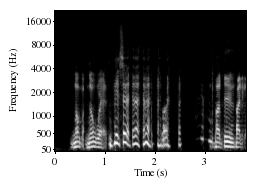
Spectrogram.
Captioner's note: laughing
